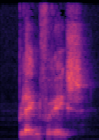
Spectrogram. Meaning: agoraphobia
- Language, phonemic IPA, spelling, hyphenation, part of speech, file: Dutch, /ˈplɛi̯n.vreːs/, pleinvrees, plein‧vrees, noun, Nl-pleinvrees.ogg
